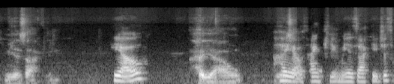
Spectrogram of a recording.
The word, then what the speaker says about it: Hayao Miyazaki: Also, I'm going to pronounce this wrong. Hayao Miyazaki. Miyazaki. Hayao.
